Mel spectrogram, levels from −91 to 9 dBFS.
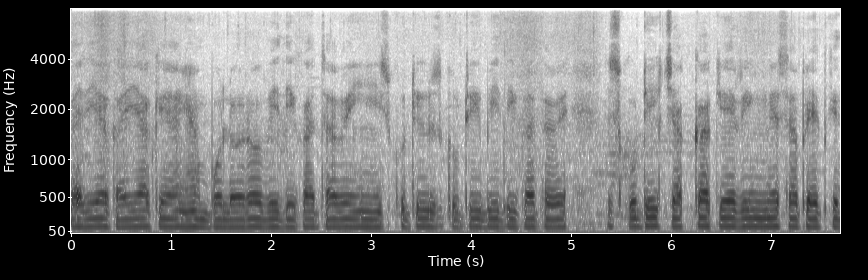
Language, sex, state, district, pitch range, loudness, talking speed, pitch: Chhattisgarhi, male, Chhattisgarh, Sarguja, 105-110 Hz, -17 LUFS, 150 wpm, 105 Hz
